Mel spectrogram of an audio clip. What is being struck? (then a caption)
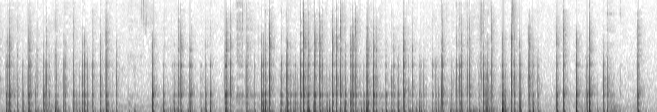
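Plywood star cut-out. Long nails rapidly tap and scratch across the surface of a flat, solid, light plywood star cut-out with grooved lines, held in both hands in front of the microphone. The result is a dense, uneven stream of short, dry, woody clicks and scrapes with a low, hollow body and almost no ring, broken by a few brief pauses.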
